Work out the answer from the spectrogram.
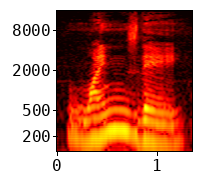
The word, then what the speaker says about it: Wednesday: Sunday Monday Tuesday Wednesday نلاحظ هنا دي لا ننطقها.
